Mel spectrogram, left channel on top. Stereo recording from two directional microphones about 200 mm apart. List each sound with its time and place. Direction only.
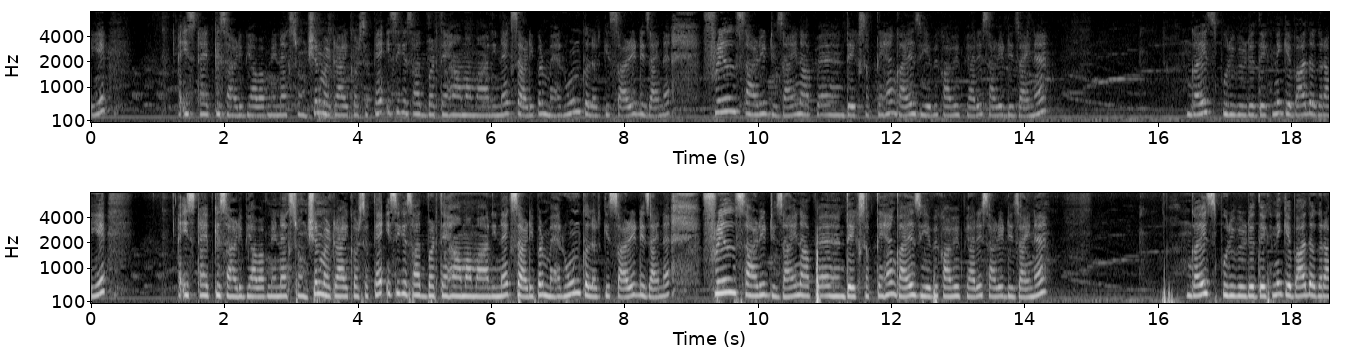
1.2 s a woman's voice: 45° right (ahead or behind)
16.4 s a woman's voice: 45° right (ahead or behind)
